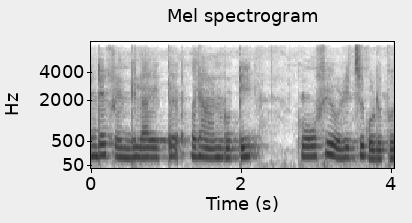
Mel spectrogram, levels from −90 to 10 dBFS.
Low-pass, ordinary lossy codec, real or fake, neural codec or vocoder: 7.2 kHz; none; fake; codec, 16 kHz in and 24 kHz out, 1.1 kbps, FireRedTTS-2 codec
